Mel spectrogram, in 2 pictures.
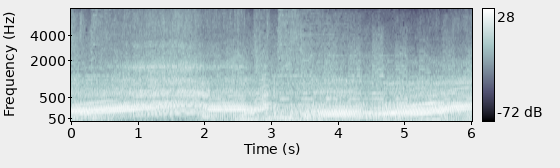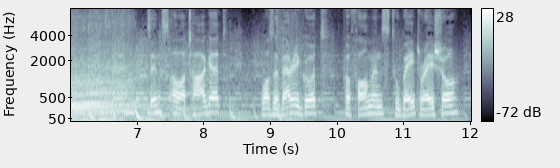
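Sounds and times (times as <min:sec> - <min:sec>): car engine accelerating hard: 0:00.0 - 0:07.2.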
